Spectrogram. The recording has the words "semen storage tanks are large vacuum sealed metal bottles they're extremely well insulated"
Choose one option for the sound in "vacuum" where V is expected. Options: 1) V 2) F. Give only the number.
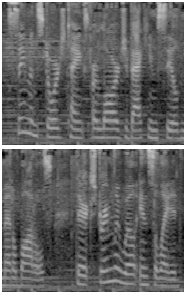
1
